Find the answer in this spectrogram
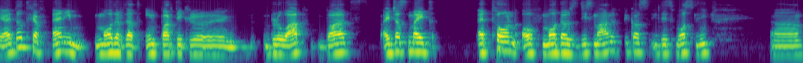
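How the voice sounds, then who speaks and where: Speaking with a non-native accent, a man uses a fairly high pitch, ordinary pitch variation and a fairly slow pace. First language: not English. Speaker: AI model creator. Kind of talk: casual interview on livestream. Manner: halting, many restarts.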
